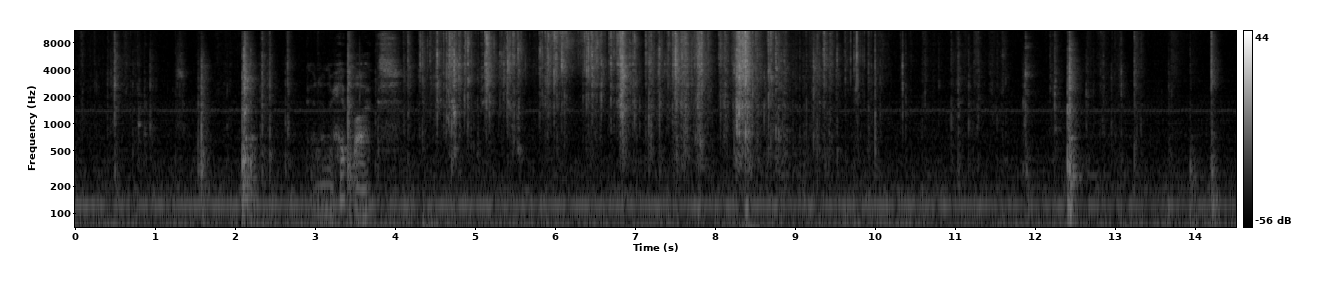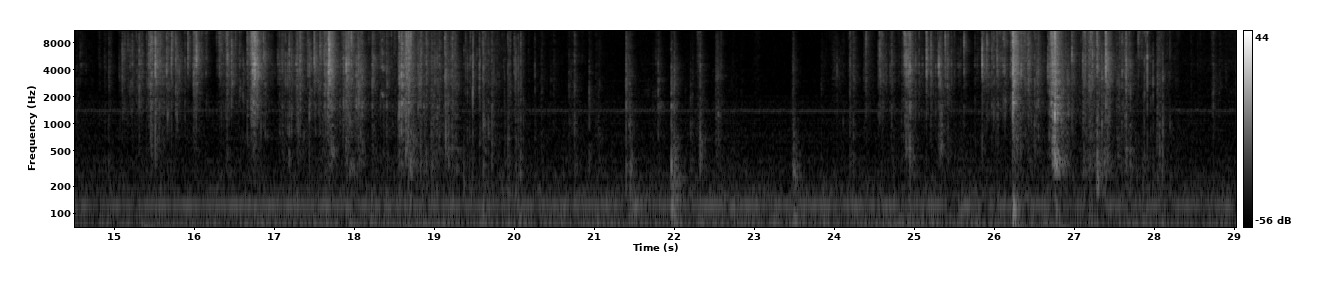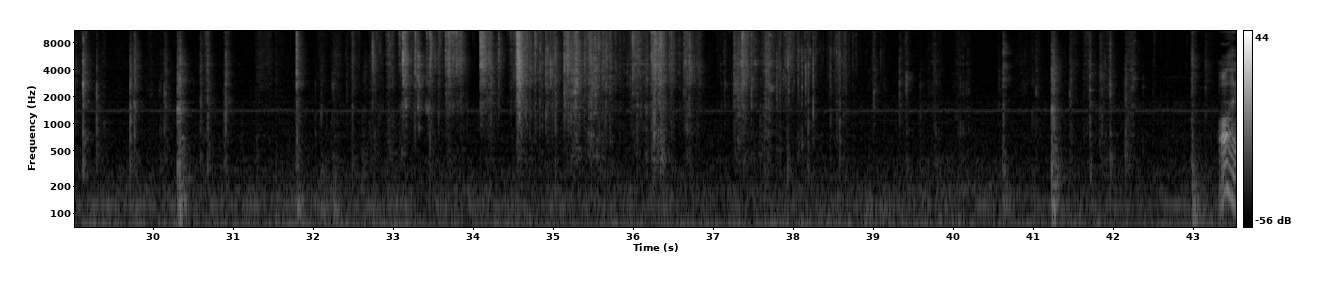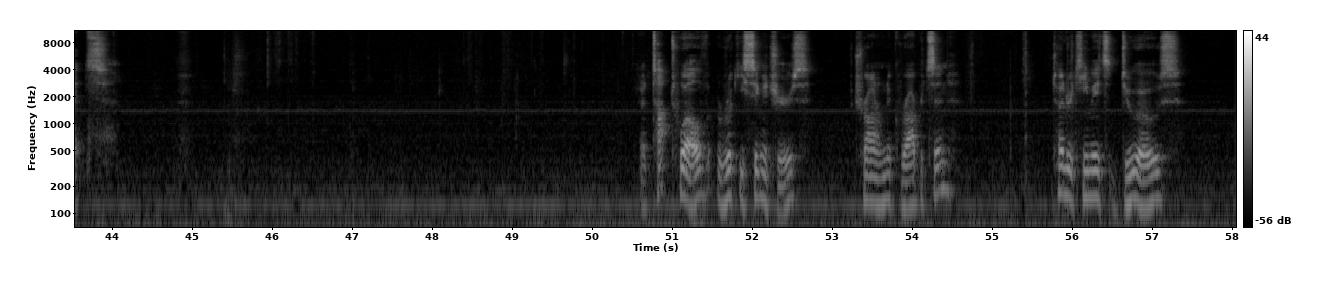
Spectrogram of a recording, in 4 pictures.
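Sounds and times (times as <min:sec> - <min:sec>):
faint steady hum: 0:00.0 - 0:58.0
wrappers crinkled by hand: 0:03.4 - 0:13.4, 0:14.5 - 0:21.2, 0:23.9 - 0:31.1, 0:31.8 - 0:42.7
packaging being torn open: 0:04.1 - 0:10.5, 0:14.8 - 0:20.4, 0:24.0 - 0:28.4, 0:32.4 - 0:39.5.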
